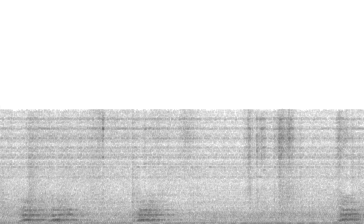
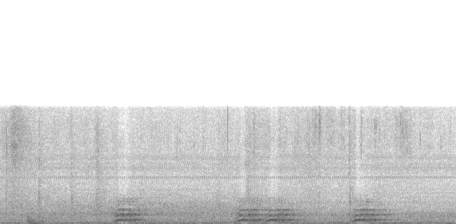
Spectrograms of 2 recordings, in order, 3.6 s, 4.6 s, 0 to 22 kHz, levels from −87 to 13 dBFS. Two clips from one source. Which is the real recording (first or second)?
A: second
